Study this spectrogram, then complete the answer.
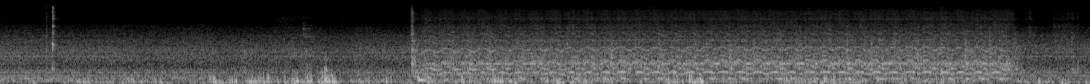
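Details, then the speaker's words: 2005 International 4300 dump truck, DT466 7.6 L diesel, 195,419 miles: starter spins steadily about three compressions a second but never fires, even with starting fluid; crank no start, shop suspects electrical issue. "That's all we get out of it. I don't want to drain the battery completely. We tried spraying starting fluid. We could not get it to start."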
